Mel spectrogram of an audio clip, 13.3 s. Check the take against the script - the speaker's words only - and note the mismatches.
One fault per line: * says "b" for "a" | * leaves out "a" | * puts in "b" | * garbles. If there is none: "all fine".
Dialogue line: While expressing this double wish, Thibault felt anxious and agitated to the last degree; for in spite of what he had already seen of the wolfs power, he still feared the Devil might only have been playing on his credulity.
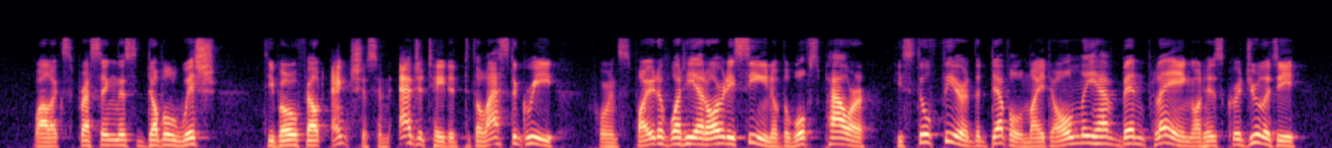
all fine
